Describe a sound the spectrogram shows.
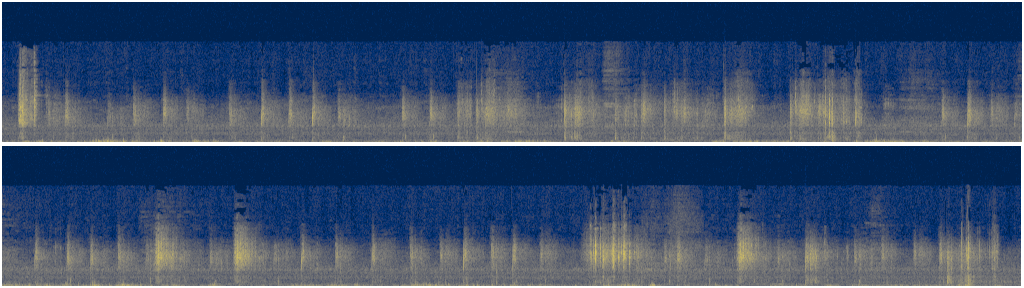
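Footsteps thud quickly and steadily as a game character runs.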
